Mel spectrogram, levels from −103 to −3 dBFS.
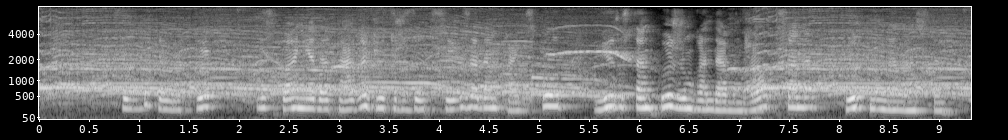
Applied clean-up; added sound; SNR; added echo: none; Crowd / Cheering; 1 dB; reverberation time 0.3 s.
